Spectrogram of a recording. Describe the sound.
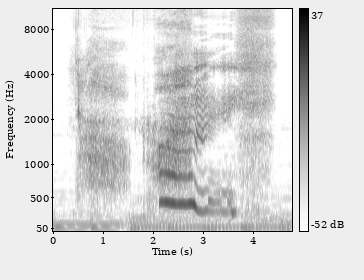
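A long, drowsy yawn on waking up in the morning: a breathy intake opening into a voiced, wavering tone that slides downward and trails off into an airy exhale. No one speaks.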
